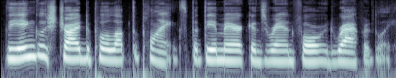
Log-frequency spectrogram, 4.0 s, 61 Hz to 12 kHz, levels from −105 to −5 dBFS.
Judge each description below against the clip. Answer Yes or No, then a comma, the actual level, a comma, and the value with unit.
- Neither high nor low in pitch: No, high, 205 Hz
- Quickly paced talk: Yes, fast, 210 wpm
